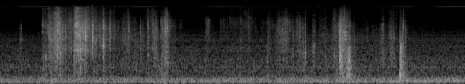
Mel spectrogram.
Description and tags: sorting through mail
crinkle, mail, shuffling-papers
